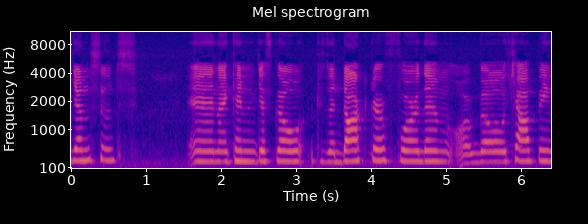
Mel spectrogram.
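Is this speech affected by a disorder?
Yes: cerebral palsy; spasticity, baclofen pump.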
